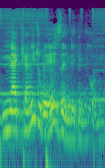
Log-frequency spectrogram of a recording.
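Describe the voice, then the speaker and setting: Animated man lecturing with rhetorical questions. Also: fairly high pitch. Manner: asks many rhetorical questions. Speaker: religious parenting speaker. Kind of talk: lively lecture retelling a story. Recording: roomy echo with faint music.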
